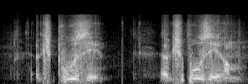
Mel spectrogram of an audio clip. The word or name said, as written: gschbuse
